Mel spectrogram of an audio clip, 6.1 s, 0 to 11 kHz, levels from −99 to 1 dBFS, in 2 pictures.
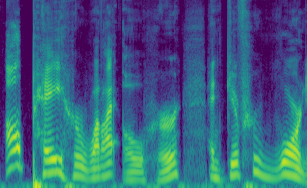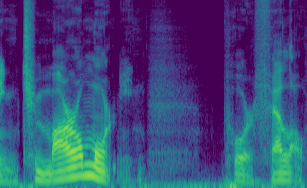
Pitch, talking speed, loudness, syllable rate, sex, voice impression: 120 Hz, 155 wpm, -18 LUFS, 4.1 syllables/s, male, very masculine, middle-aged, thick, tensed, slightly powerful, bright, slightly soft, clear, fluent, slightly cool, very intellectual, refreshing, very sincere, slightly calm, friendly, reassuring, unique, slightly elegant, wild, slightly sweet, lively, kind, slightly intense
